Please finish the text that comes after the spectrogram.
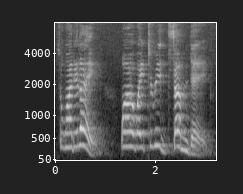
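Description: A woman reading children's poems aloud at storytime, expressively and with careful, animated delivery for young listeners. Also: sits high, reverberant, poor audio. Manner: animated, unhurried, enunciating for children. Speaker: library storytime reader. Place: indoors in a room, book filmed on table.

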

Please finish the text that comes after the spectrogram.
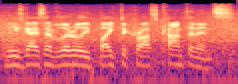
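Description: A man in his thirties from the United States, vlogging excitedly to a handheld camera held at arm's length while he travels in a mountain village. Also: fairly high pitch, quick pace. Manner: excitable, exclaiming, casual. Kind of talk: travel vlog, talking to camera. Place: outdoors in a mountain village and in a car. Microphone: handheld action camera at arm's length. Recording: noisy outdoor ambience.

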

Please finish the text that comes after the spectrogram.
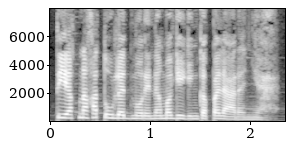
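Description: A woman's voice: mid-range voice, animated, fast talker, darkish tone, dry recording, faint music behind, lightly acted. A Filipino woman voicing a scheming stepmother villainess, mocking and haughty. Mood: smug, threatening.

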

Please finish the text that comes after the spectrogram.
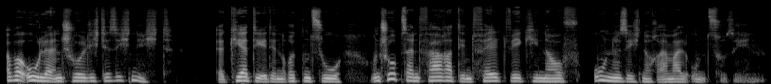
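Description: Low-voiced woman narrating a children's story. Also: moderate pace, a little mellow, no room sound, clean studio sound. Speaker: audiobook narrator. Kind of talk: scripted narration of a children's novel.

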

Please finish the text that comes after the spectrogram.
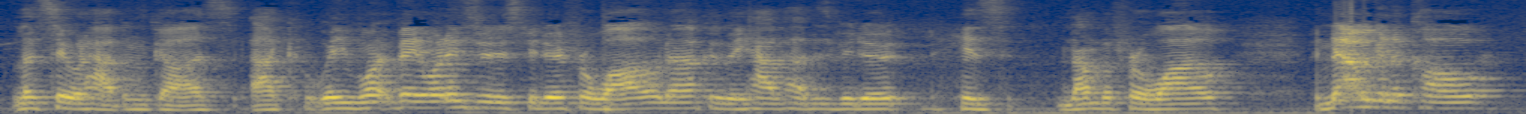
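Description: Young male vlogger, fairly high voice, casual chat, echoey room, faint noise. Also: steady tone, fast talker, a bit bright. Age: young adult. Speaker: vlog co-host. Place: small bedroom, indoors. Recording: roomy, faint background noise.

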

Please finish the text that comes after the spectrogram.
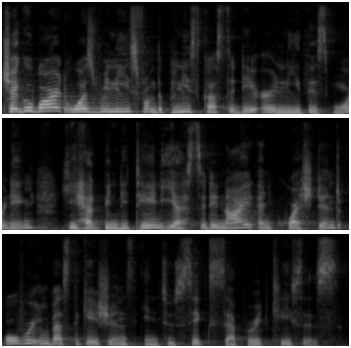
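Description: Higher-voiced woman anchoring the news. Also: moderate pace, few pauses. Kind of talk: scripted news reading.

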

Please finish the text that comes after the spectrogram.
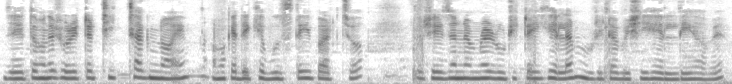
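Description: A woman's voice: a little high, little pitch movement, fairly quick, low-quality recording. A woman in her thirties narrating a road trip vlog, chatting directly to viewers while filming on her phone. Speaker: travel vlogger. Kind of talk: casual travel narration. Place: car and roadside outdoors. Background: background music.

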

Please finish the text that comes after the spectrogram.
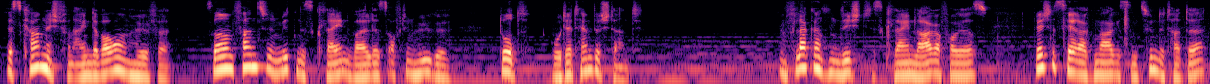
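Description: A man narrating a scripted fantasy audio drama. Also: mid-range voice.

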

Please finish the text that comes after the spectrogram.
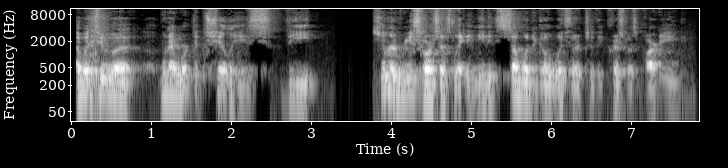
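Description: A man's voice: mid-range voice, animated, moderate pace, darkish tone, slight background noise, poor audio. A man in his thirties, congested and laid-back, chatting on a video call headset. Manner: laid-back, crude humor. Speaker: podcast co-host. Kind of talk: casual chat.

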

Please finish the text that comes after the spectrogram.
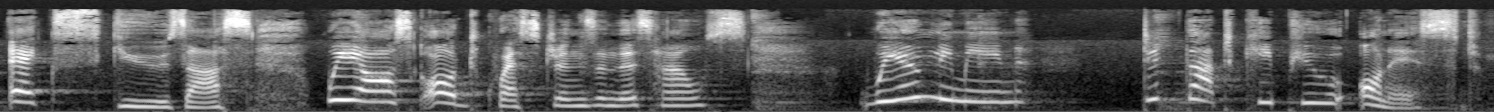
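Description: Radio play: actress as sly, gleeful society woman, high-pitched, lively, mocking. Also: slow pace, exaggerated voice. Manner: arch, mocking. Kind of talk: period radio play acting.

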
